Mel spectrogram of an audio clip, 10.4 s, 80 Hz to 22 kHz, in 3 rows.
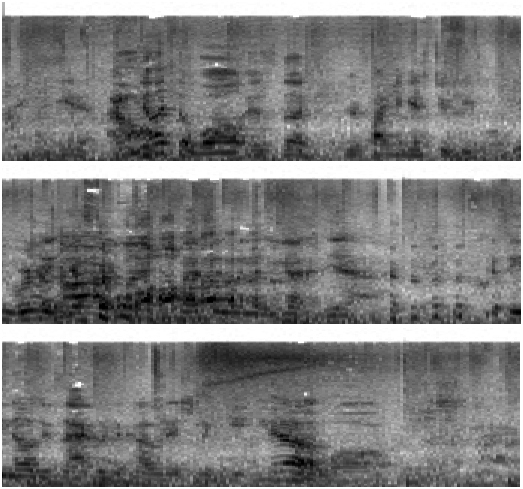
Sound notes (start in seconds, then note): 4.0 laugh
